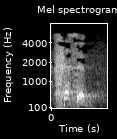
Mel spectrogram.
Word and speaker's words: chesed: The Hebrew equivalent of this word is a word chesed.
